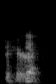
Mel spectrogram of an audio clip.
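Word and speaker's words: Baharroth: That's how I pronounce his name is Beerth.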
